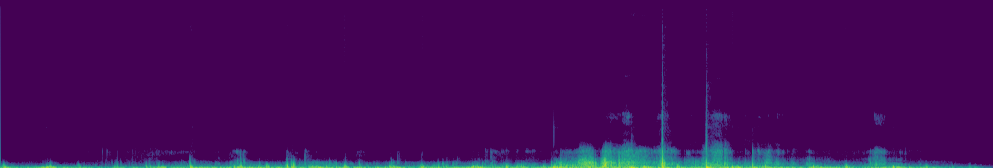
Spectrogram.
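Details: Person's own relaxed heartbeat: repeated heartbeats, somewhat uneven, with rubbing and rustling noise partway through.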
